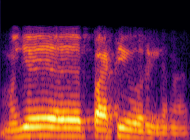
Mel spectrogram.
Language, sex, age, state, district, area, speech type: Marathi, male, 45-60, Maharashtra, Raigad, rural, conversation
